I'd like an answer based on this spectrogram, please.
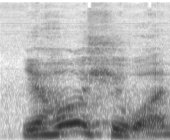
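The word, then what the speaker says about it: Yahoshua: Yahosua, not Jesus. And I'm I'm I'm afraid I'm going to miss some things that it's there is the pronunciation Yahosua. That's the Hebrew.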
